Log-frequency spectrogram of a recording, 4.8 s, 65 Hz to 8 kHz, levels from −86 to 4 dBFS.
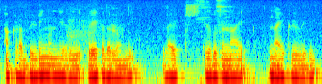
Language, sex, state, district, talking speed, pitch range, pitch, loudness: Telugu, male, Andhra Pradesh, Krishna, 135 wpm, 90-95 Hz, 95 Hz, -14 LUFS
